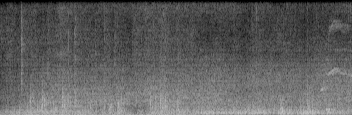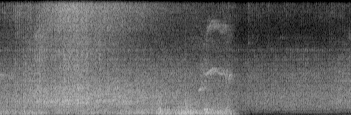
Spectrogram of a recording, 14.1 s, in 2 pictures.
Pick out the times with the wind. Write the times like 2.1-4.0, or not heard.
0.0-11.8.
